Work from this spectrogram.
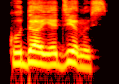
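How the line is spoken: Grumbling. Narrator (Russian): проворчал

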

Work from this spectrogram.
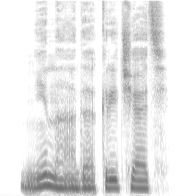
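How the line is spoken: Creaky voice. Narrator (Russian): проскрипел долговязый

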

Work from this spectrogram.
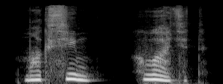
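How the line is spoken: Tired whisper. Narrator (Russian): Прошептала, устало

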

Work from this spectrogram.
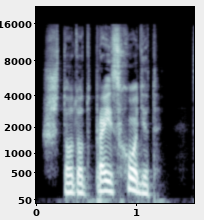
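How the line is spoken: Stern question. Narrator (Russian): строго спросил Алви

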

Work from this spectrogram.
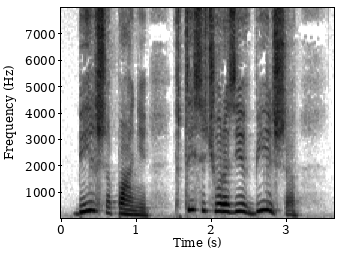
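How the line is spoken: Cried out. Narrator (Ukrainian): скрикнула Шарлота

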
